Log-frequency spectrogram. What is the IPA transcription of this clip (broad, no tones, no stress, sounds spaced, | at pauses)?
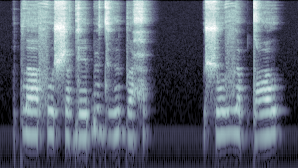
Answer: p l a f o ʃ ɐ ɡ e ɓ ʉ dʱ ɨ b ɐ ħ | ʃ o v ɨ b dˤ o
